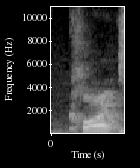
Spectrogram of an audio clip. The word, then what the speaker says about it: Klac-Xen: No, I'm a Klac-Xen. Well, yeah, I know, It's but pronounced Klac-Xen.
